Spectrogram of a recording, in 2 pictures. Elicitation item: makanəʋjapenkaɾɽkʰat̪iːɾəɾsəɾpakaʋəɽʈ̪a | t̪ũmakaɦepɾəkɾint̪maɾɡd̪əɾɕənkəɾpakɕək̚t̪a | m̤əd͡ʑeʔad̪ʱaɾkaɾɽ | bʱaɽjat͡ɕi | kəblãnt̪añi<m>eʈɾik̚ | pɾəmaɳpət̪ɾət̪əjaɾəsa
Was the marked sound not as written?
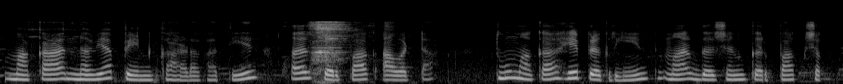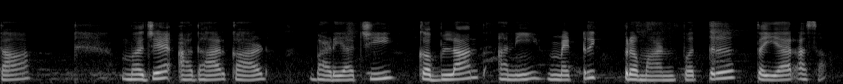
no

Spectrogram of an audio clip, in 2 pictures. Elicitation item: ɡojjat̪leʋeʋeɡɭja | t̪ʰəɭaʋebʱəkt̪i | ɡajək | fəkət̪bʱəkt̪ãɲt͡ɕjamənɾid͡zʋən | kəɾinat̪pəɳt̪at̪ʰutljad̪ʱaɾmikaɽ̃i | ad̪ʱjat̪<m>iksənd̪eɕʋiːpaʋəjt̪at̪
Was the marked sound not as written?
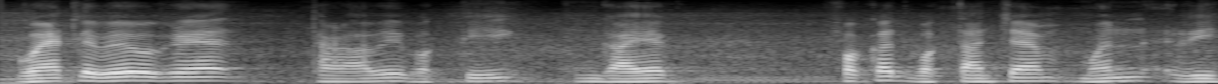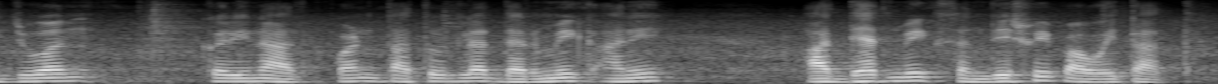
no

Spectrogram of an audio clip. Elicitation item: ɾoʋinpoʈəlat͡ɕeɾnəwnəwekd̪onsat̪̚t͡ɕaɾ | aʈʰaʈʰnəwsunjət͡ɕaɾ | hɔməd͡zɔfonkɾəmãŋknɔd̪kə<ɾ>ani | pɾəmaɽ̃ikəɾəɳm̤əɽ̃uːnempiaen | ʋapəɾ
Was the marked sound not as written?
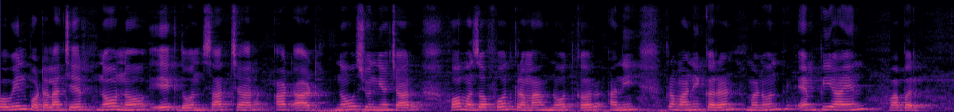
no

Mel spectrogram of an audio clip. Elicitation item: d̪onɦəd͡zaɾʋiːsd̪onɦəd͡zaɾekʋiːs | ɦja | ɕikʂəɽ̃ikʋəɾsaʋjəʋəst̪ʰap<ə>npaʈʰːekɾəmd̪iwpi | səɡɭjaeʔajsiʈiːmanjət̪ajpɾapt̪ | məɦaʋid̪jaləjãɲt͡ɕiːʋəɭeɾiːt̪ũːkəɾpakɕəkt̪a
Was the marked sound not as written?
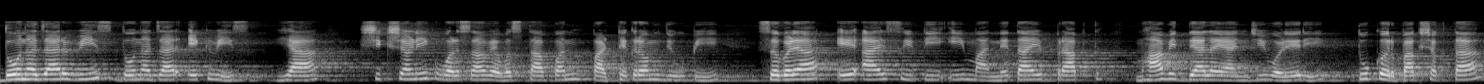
no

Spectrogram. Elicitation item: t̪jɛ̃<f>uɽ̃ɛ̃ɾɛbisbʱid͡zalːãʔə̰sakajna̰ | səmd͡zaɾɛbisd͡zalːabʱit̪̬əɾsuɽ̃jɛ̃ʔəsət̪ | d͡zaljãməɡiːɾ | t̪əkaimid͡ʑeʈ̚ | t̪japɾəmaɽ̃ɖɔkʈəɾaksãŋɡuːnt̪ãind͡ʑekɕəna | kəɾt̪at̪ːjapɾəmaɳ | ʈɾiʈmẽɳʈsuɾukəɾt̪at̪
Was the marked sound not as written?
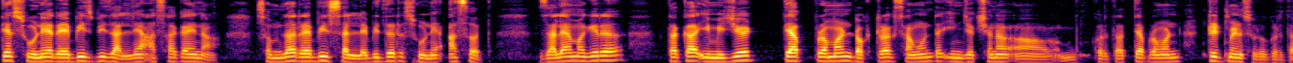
yes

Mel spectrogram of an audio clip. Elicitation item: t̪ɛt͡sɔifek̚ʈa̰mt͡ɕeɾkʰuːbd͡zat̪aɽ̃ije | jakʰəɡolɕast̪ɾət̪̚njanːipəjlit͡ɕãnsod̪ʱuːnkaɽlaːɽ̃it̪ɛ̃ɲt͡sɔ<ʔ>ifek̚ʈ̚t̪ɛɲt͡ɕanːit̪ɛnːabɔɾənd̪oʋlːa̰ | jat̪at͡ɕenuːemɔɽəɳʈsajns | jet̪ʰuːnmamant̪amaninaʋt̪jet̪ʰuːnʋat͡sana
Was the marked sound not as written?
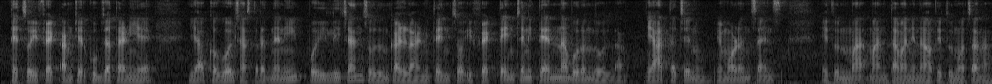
no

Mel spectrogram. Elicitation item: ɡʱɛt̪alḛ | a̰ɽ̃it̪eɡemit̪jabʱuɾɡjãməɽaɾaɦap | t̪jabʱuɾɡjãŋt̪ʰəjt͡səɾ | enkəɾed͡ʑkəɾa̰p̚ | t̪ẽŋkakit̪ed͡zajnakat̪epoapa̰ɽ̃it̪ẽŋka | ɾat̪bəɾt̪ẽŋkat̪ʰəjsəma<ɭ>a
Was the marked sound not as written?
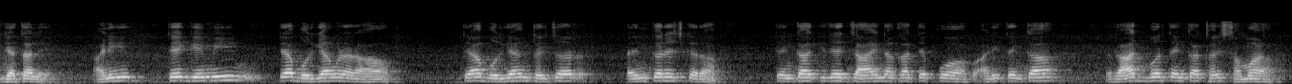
no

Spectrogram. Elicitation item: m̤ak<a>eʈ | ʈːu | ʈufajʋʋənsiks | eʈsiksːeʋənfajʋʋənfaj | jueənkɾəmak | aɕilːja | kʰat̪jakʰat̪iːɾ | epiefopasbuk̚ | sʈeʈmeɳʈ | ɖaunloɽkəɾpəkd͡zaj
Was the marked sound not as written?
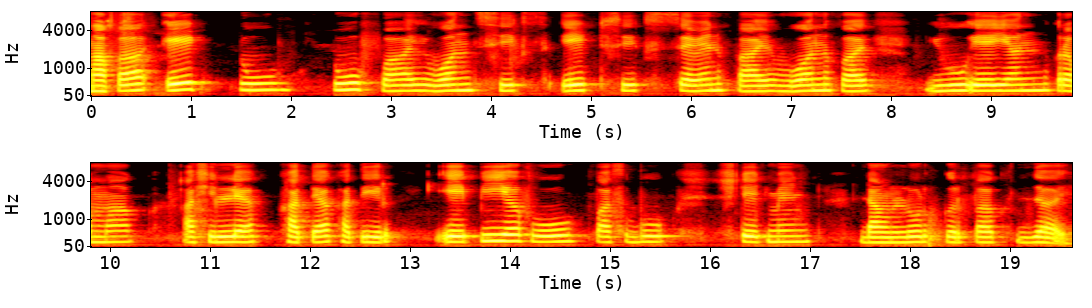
no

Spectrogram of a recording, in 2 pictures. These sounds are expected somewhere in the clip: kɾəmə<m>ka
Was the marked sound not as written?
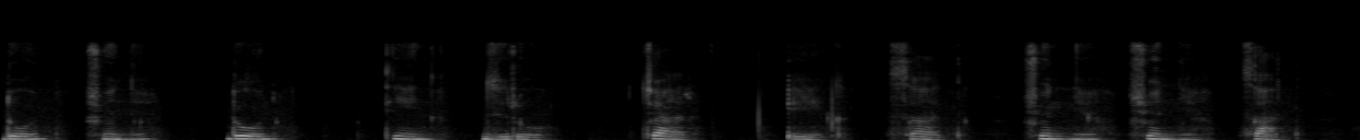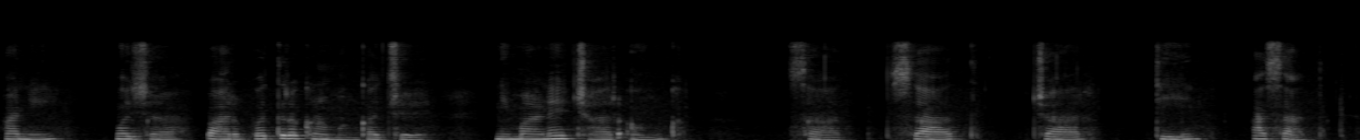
yes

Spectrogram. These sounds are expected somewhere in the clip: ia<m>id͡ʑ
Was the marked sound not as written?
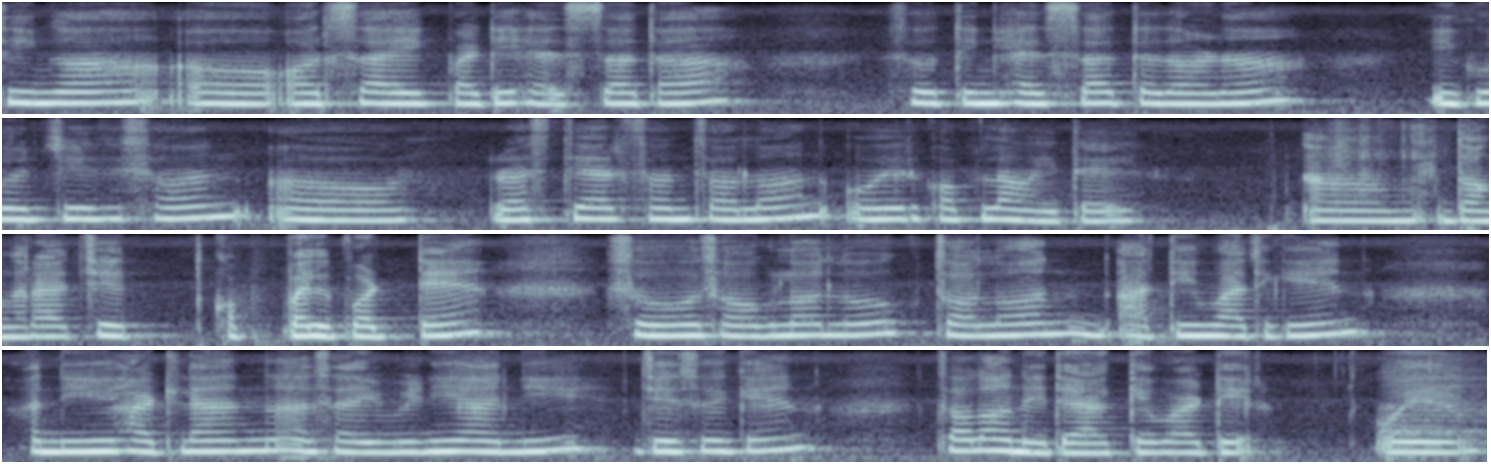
yes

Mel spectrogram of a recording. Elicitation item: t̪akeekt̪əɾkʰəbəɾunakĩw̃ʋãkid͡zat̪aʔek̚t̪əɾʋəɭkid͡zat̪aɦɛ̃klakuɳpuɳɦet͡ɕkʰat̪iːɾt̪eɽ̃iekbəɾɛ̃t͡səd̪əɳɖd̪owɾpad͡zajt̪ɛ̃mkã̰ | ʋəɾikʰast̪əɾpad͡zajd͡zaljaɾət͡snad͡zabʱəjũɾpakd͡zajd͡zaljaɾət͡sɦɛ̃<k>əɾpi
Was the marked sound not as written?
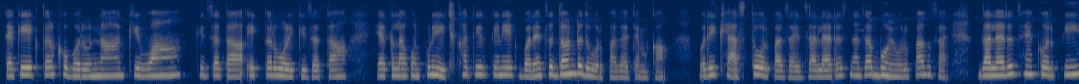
no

